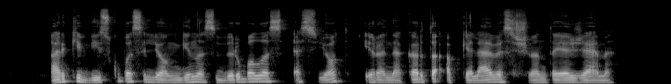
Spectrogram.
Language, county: Lithuanian, Telšiai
